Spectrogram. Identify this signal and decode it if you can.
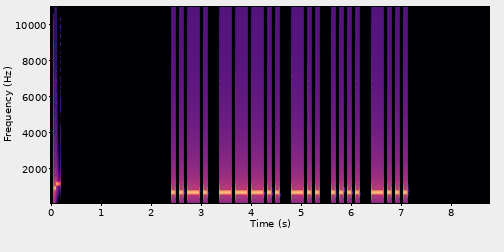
Morse code, heard as a keyed tone, about 15 wpm, 700 Hz. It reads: F8DHB
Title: DXCC-100 Call Signs - 5 Characters - Repeated 3x - 15wpm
